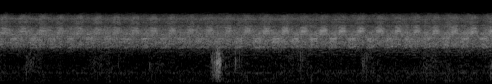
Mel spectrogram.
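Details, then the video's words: Cicadas in great numbers on the Philosophy Path, Kyoto, Japan, on a Sunday morning in August. A loud high hiss is overlaid by a rapid regular pulsing of several beats per second, with one brief knock. "Sentiero del filosofo e cicale"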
